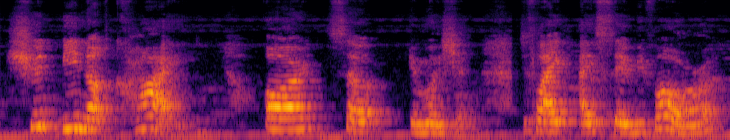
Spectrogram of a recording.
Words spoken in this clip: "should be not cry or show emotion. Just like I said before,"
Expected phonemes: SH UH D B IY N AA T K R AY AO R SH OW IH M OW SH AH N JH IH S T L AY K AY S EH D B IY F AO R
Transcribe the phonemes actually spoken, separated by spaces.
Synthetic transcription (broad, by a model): SH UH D B IY N AA T K R AY AO R S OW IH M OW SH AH N JH IH S T L AY K AY S EH D B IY F AO R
